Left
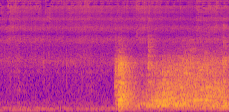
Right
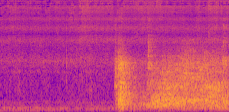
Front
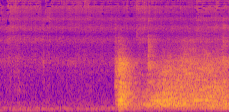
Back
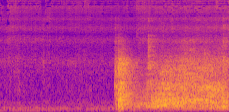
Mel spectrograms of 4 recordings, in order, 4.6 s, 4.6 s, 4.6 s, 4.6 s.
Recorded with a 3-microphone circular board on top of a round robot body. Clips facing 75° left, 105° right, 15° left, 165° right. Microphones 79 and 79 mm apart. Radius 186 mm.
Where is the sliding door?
150° left, 0.8 m.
